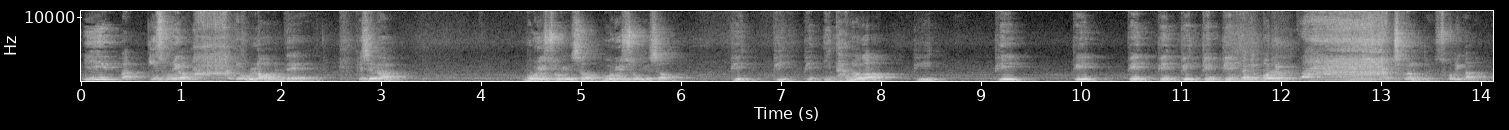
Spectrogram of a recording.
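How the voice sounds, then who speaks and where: A man preaching a sermon testimony, telling his story with animated repetition for emphasis. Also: high-pitched, moderate pace, a little hiss or hum. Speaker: pastor. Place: church sanctuary. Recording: echoey church hall from far off.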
